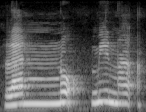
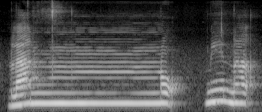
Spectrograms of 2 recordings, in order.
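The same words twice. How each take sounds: First: The n merges but without a held nasal. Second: The n merges with a nasal held two counts. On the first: The speaker calls it wrong. "sudah betul dimasukkan tapi dengungannya tidak ada" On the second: The speaker calls it right. "cara baca yang betul adalah lan nu'mina"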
